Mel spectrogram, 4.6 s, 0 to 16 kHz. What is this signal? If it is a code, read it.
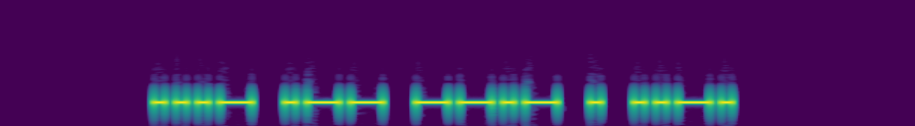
Morse code, heard as a keyed tone, about 23 wpm, 700 Hz. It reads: VWQEF
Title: Code Groups - 5 Letters - 22wpm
